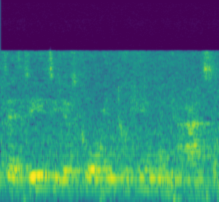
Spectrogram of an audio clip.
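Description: A person's voice drawing out long, wavering notes.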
